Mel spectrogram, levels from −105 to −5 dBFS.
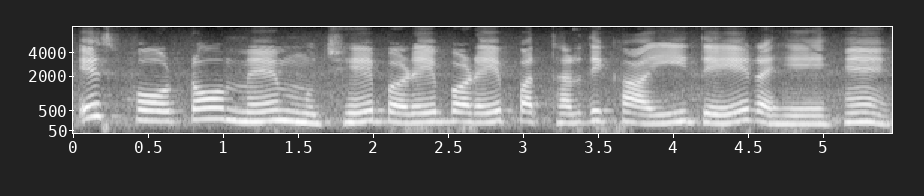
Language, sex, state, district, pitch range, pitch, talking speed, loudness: Hindi, female, Madhya Pradesh, Katni, 215-250 Hz, 230 Hz, 120 wpm, -13 LUFS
